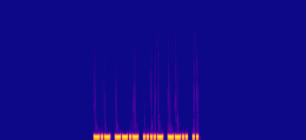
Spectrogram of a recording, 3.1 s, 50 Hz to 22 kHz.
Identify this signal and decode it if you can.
Morse code, heard as a keyed tone, about 69 wpm, 700 Hz. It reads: KQ4ZI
